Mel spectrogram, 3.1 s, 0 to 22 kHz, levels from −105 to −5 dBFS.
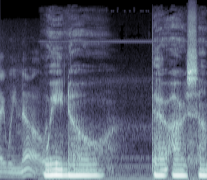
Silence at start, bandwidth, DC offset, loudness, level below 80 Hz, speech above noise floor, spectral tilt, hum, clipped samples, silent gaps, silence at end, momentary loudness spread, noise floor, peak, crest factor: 0 s; 16 kHz; under 0.1%; -18 LUFS; -48 dBFS; 28 dB; -6 dB/octave; none; under 0.1%; none; 0 s; 15 LU; -45 dBFS; -2 dBFS; 16 dB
